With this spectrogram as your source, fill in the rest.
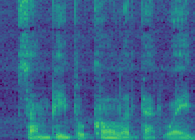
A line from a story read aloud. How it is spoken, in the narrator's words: Don Juan said dryly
